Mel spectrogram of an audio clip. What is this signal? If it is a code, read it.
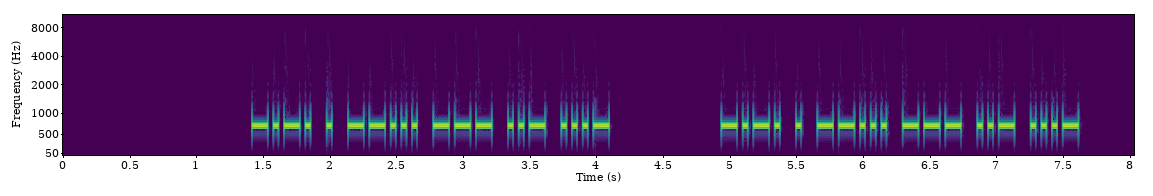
Morse code, heard as a keyed tone, about 30 wpm, 700 Hz. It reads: CE7OUV CE7OUV
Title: DXCC-100 Call Signs - 6 Characters - Repeated 3x - 30wpm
